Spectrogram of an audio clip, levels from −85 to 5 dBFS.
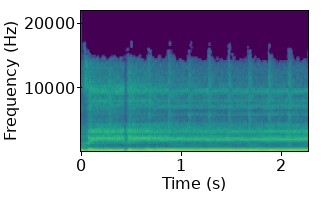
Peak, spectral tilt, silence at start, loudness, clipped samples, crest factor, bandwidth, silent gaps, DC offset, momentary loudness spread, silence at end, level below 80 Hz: -4 dBFS; -5 dB/octave; 0 s; -17 LUFS; under 0.1%; 12 dB; 15.5 kHz; none; under 0.1%; 1 LU; 0 s; -36 dBFS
